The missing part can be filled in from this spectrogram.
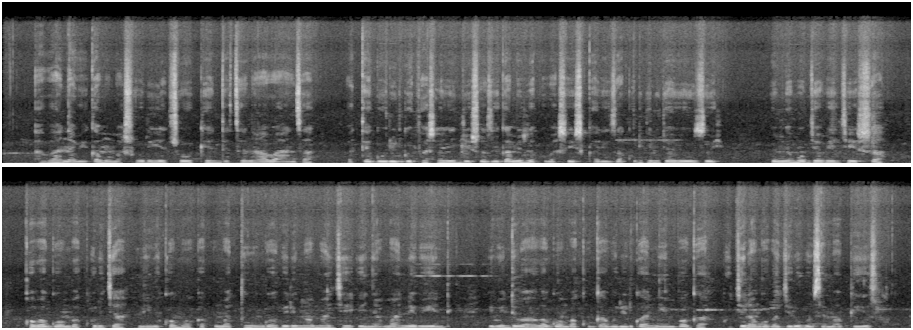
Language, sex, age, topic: Kinyarwanda, female, 18-24, education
